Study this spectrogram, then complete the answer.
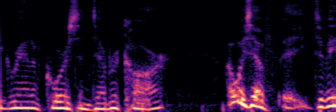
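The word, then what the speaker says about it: Kerr: of course and Deborah Carr I always have to me it's always a little funny because her name is spelled k k e r r but it's pronounced car and at that time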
